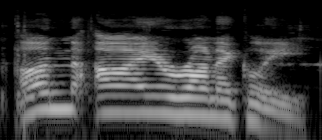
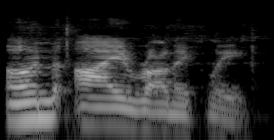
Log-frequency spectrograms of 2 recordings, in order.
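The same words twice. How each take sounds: First: "Unironically" said louder and higher; emphatic repeat. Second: Said in the usual way. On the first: Real, not acted. Insisting to chat the trolls are real, emphatic repeat. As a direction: lean hard on "Unironically".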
